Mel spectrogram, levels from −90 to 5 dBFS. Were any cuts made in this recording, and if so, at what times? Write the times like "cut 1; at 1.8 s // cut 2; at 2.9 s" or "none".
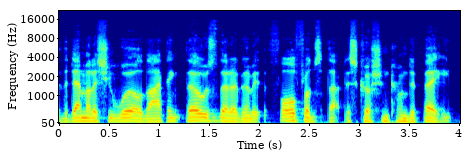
none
